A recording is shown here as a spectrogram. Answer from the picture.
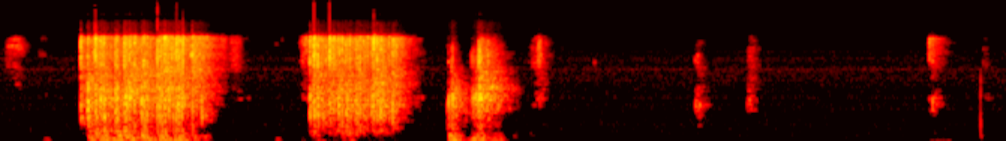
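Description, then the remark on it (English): A deck of tarot cards being shuffled by hand before a tarot reading: two loud, crackling riffles, a shorter third burst, then a few soft taps and clicks as the cards settle. “When I shuffle, I just do it until I feel like the time is right.”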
